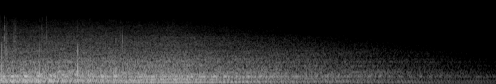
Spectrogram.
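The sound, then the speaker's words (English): A bus engine rumbles loudly at first with a steady low drone, then fades gradually as the vehicle pulls away, leaving only a faint hum by the end. “Oh no! The bus! The bus!”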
